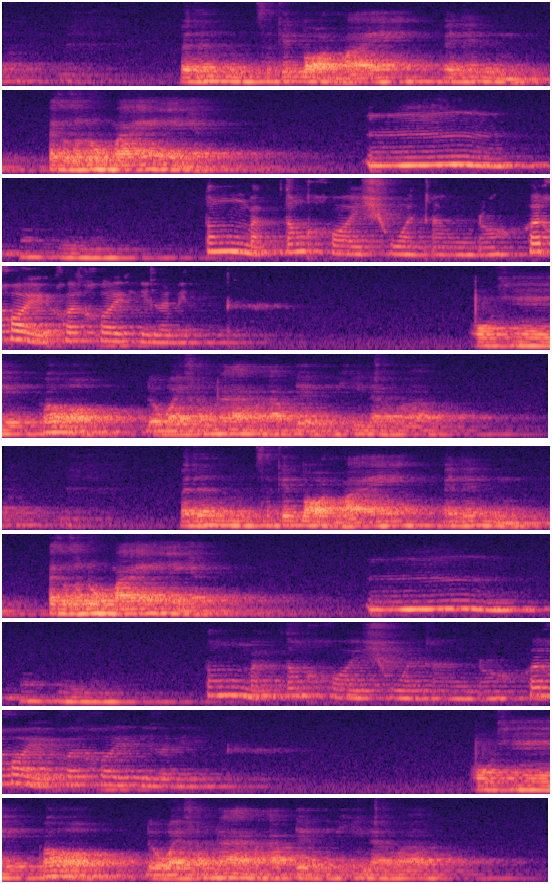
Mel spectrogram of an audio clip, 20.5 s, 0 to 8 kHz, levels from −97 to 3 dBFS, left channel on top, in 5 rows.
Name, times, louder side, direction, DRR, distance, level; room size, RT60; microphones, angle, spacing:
voice 1, 1.3-3.9 4.5-5.7 8.4-9.0 15.9-17.2 17.5-19.7, equal, 20° right, -3 dB, 1.1 m, -22 dB
voice 2, 6.8-7.9 9.8-13.8, left 3 dB, 80° left, 9 dB, 0.5 m, -26 dB
9.1 x 5.6 x 2.7 m, 1.5 s
head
